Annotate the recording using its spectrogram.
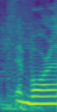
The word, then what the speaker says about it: DeBoer: He's obsessed with teen moms Chelsea DeBoer. How you say it? – DeBoer, that's fine.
